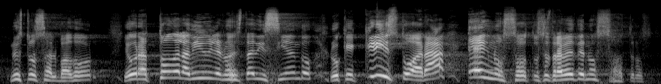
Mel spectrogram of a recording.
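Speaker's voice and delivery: loud, high fiery sermon voice; full-force preaching. Acted. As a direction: proclaim it to the whole church at full volume.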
